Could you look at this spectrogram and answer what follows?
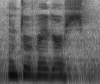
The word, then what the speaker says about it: Unterweger: In 1992, Unterweger fled to Miami, but was caught and arrested. You have anything to say? – One, you say his name so well.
